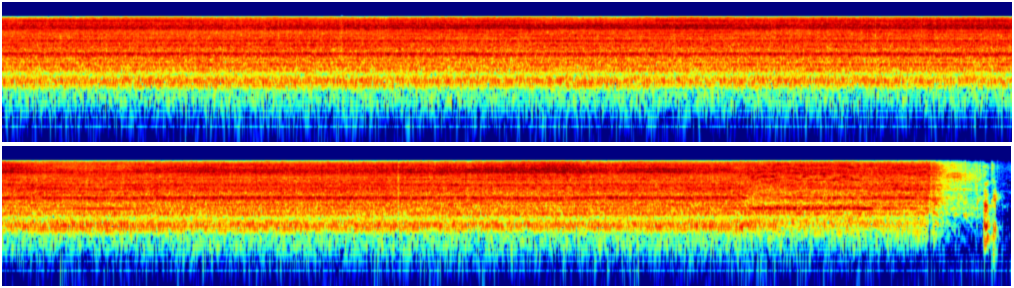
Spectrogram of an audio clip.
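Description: Handheld embossing heat tool running, a steady hiss of blown air with a motor whine, used to heat stamped card panels; it is switched off near the end.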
